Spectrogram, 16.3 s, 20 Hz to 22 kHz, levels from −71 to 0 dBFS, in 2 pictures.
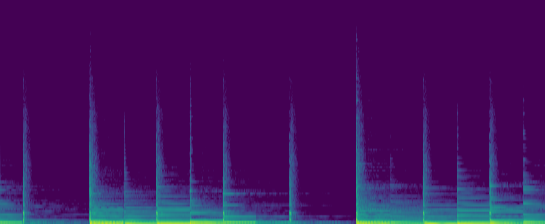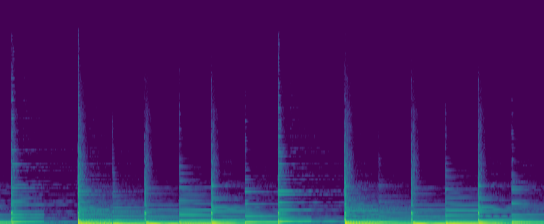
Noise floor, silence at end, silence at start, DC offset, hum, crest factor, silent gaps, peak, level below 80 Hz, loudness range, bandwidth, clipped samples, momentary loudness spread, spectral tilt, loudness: -50 dBFS; 0 s; 0 s; under 0.1%; none; 16 dB; none; 0 dBFS; -44 dBFS; 3 LU; 11 kHz; under 0.1%; 14 LU; -8 dB/octave; -17 LUFS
